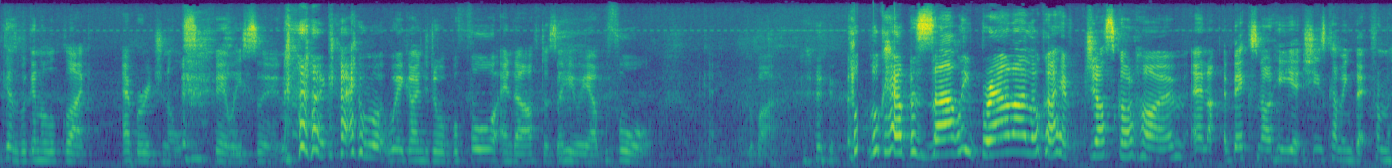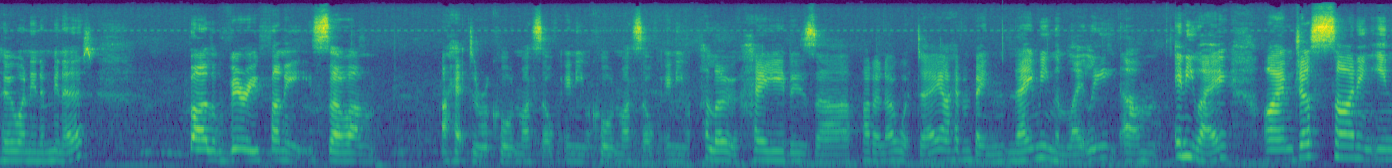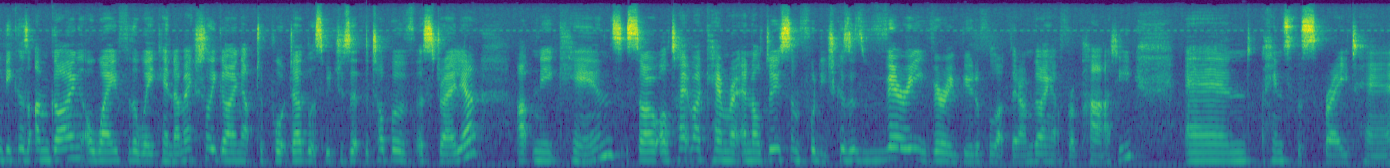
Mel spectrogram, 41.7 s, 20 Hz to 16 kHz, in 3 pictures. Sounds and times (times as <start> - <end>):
Speech: 0.0 - 15.0, 15.6 - 41.7.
